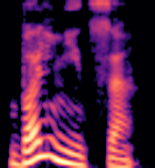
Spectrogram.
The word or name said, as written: bolniza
